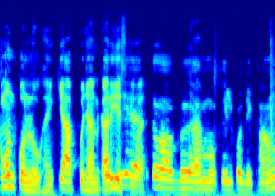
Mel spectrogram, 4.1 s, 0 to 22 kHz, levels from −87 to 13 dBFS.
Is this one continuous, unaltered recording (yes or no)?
yes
